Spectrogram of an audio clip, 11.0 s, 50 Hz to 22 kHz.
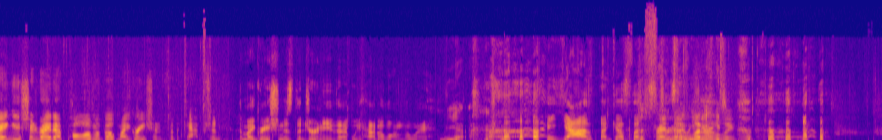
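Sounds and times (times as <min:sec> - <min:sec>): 
speech: 0:00.0 - 0:10.3
faint noise: 0:00.0 - 0:11.0
laughter: 0:05.9 - 0:10.4
crow cawing harshly: 0:10.2 - 0:11.0.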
